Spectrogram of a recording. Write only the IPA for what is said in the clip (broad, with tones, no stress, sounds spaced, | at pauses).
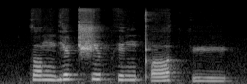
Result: t̪ ɔ˧ ŋ ɡ e˦ ʈ ʃ ɪ˦ pʰ ɪ˧ ŋ tʼ ɔ˨˦ t͡sʼ y˨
